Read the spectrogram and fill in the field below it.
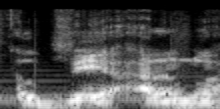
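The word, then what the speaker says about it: Coetzee: Bruce Scarce was the one told me how to pronounce Cozia.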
